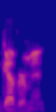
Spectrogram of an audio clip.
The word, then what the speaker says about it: government: experience with the government get that an out of there government one more time tell me about your recent experience with the government this one the modals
